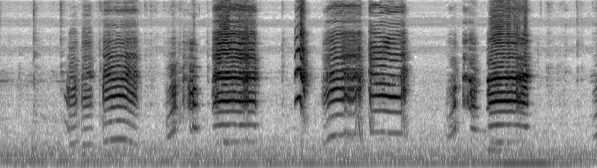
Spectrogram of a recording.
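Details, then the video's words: Baby parrot giving a run of harsh, buzzy squawks of uneven length, some short and clipped, others longer and rasping, about one every second or two, with faint low background hum. "natural funny parrot sound"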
